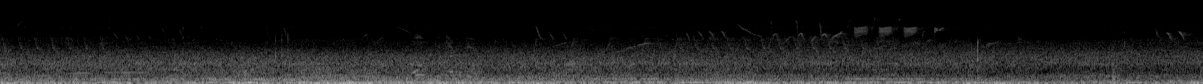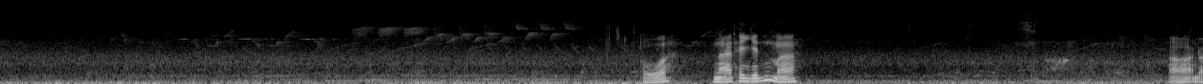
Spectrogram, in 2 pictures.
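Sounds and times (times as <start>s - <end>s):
low outdoor rumble: 0.0s - 24.0s
small birds chirping: 0.0s - 24.0s.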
